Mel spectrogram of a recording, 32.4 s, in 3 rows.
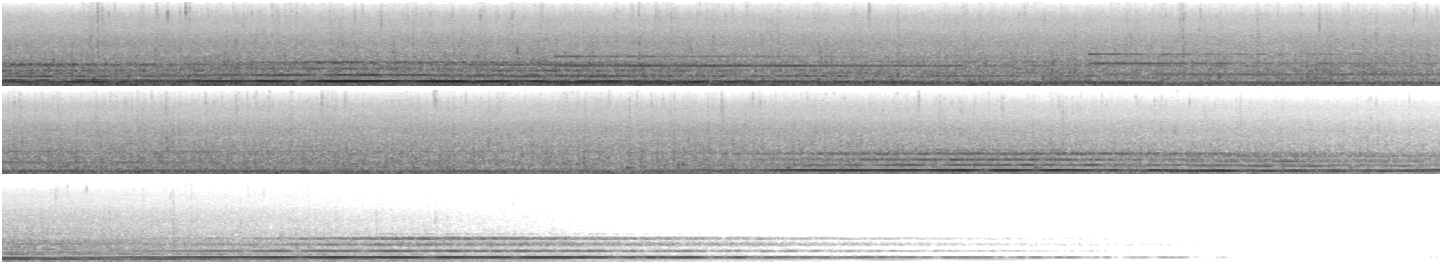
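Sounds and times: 
tropical rainfall: 0:00.0 - 0:25.5.

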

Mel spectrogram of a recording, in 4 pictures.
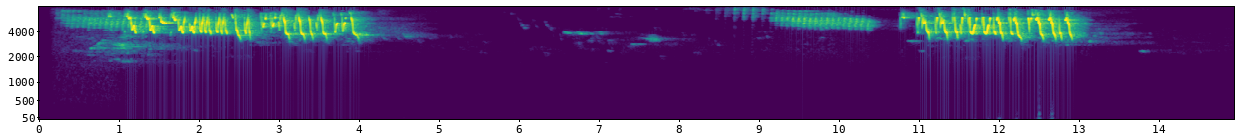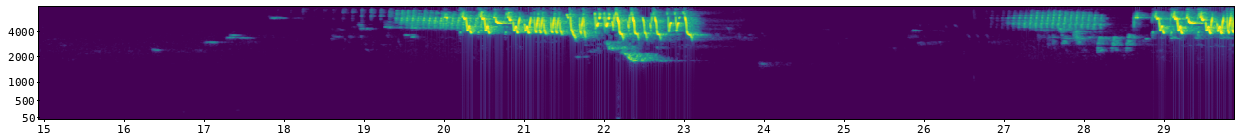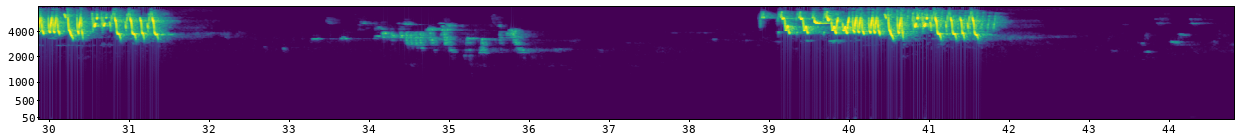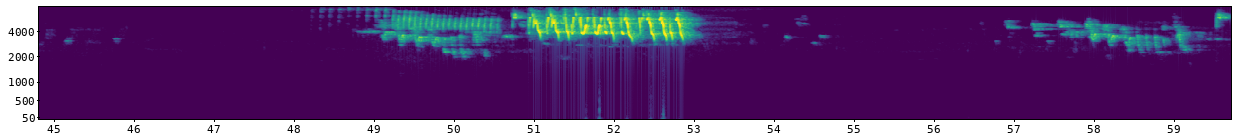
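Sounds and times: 
greenish warbler Phylloscopus trochiloides singing: 0:00.2 - 0:04.4, 0:08.6 - 0:13.3, 0:18.8 - 0:23.3, 0:27.1 - 0:31.6, 0:38.9 - 0:42.0, 0:48.4 - 0:53.1, 0:57.0 - 0:59.7.

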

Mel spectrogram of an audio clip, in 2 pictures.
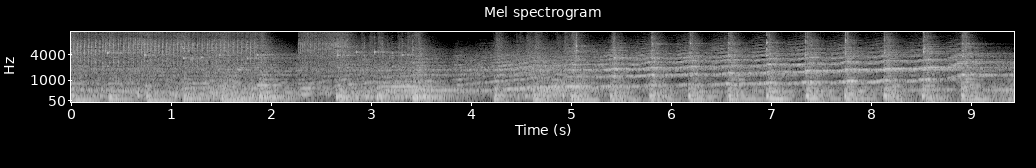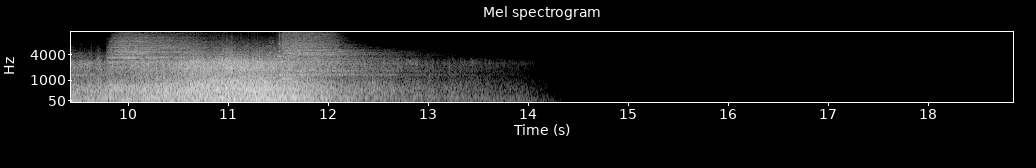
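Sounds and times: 
string orchestra: 0:00.0 - 0:12.3.

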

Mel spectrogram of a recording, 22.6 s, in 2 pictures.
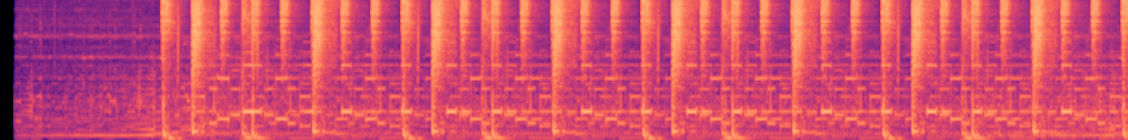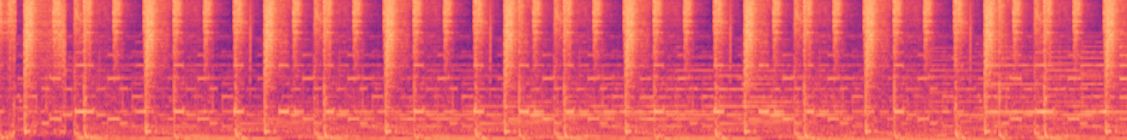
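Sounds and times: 
piano interlude: 0:00.3 - 0:22.5.

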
